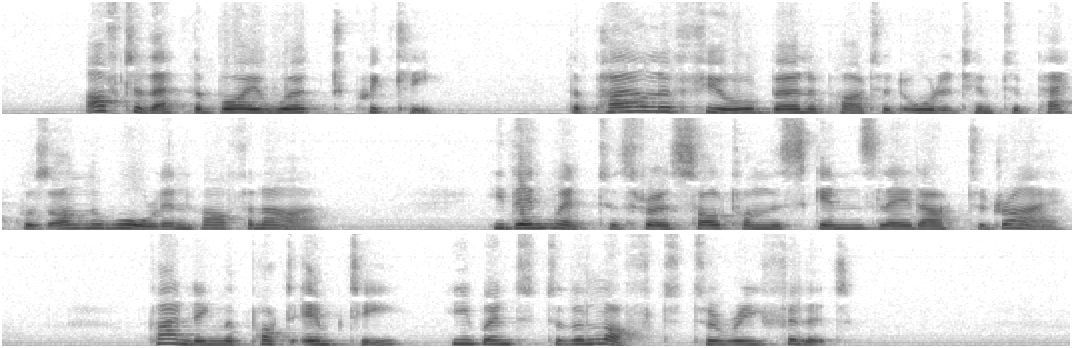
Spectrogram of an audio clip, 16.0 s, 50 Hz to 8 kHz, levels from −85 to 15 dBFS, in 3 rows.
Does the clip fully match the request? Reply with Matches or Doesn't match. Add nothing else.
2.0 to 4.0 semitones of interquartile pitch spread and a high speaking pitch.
Matches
